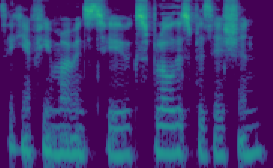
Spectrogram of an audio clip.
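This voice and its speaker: This meditation teacher has a lowish voice and a moderate pace. Gentle and calming, she speaks softly, and her phrases tend to drift into breathy near-whispers.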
